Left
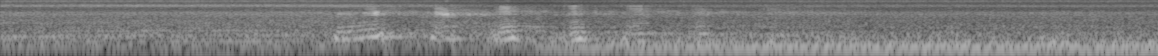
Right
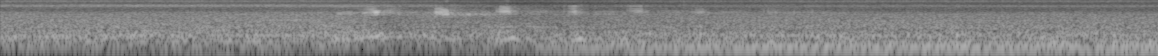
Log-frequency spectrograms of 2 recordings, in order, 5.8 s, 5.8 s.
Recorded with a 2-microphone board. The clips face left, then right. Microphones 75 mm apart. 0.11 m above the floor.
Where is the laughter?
30° left (ahead or behind), 3 m; by 4.3 s 50° left (ahead or behind), 5 m.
